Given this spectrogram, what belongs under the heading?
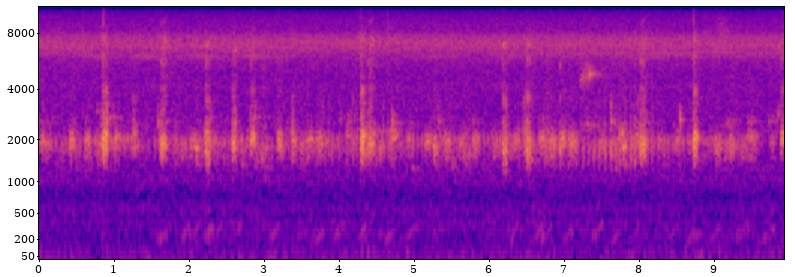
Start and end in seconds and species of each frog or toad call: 0.0	9.9	Boana bischoffi
0.0	9.9	Leptodactylus latrans
4.6	5.2	Sphaenorhynchus surdus
7.0	7.6	Dendropsophus minutus
8.2	8.6	Sphaenorhynchus surdus
~midnight

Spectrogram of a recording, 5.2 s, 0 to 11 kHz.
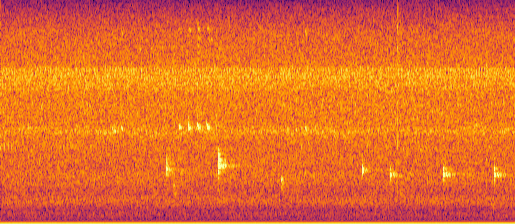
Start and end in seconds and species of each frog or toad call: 2.1	2.4	Sphaenorhynchus surdus
3.5	5.1	Sphaenorhynchus surdus
~9pm

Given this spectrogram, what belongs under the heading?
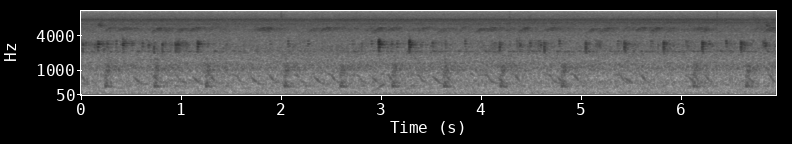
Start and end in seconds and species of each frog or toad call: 0.0	1.6	Sphaenorhynchus surdus
0.0	5.1	Boana prasina
0.0	6.9	Physalaemus cuvieri
2.7	6.9	Sphaenorhynchus surdus
5.9	6.9	Boana prasina
~7pm

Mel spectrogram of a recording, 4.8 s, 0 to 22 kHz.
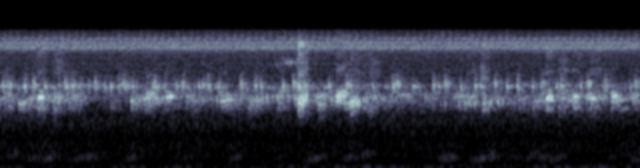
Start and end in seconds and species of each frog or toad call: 0.0	4.8	Boana bischoffi
0.0	4.8	Leptodactylus latrans
0.0	4.8	Sphaenorhynchus surdus
2.0	2.5	Dendropsophus minutus
1:30am

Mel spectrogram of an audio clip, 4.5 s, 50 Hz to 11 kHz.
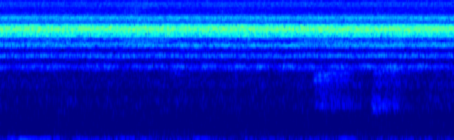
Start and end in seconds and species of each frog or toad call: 3.0	4.3	Boana albopunctata
11:30pm

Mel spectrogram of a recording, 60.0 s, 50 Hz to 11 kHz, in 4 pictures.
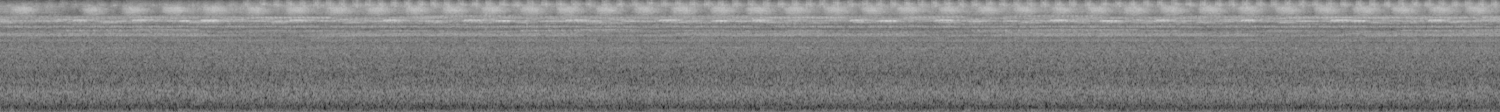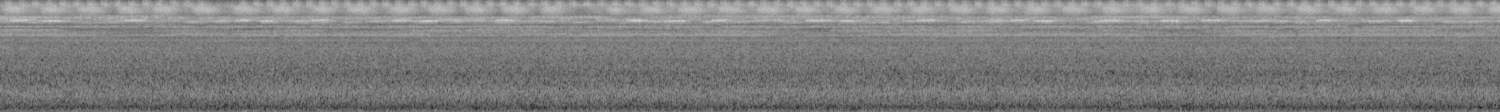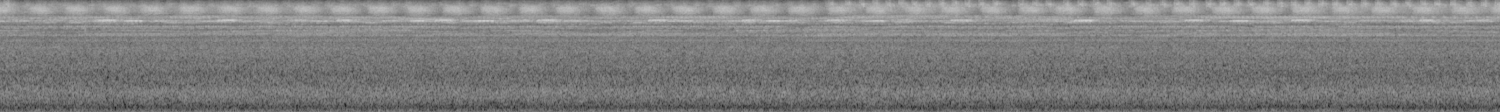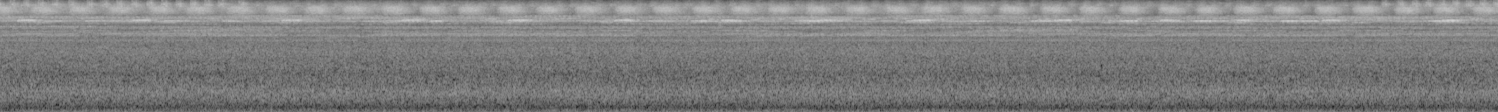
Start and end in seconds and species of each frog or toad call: none
2:30am

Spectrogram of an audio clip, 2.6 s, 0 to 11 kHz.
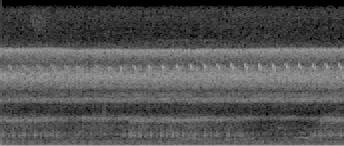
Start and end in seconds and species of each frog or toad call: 0.0	2.5	Boana albopunctata
1.3	2.5	Physalaemus cuvieri
8:30pm

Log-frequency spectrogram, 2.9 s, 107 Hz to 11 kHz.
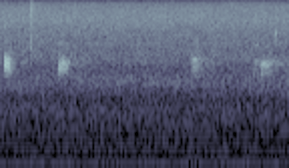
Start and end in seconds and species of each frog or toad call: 0.0	0.7	Boana bischoffi
1.8	2.8	Boana bischoffi
4:30am

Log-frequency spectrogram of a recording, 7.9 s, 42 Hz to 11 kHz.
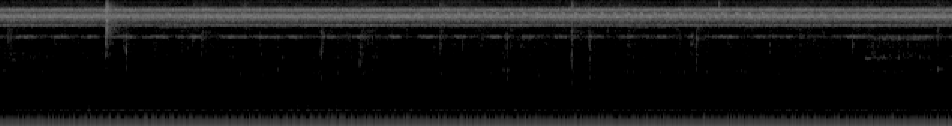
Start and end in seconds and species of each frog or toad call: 7.2	7.9	Boana albopunctata
10pm

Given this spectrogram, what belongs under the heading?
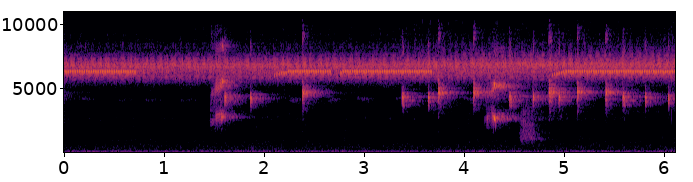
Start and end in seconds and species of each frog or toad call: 1.4	1.8	Dendropsophus minutus
1.5	6.1	Dendropsophus nanus
4.2	4.5	Dendropsophus minutus
4.5	4.8	Scinax fuscovarius
8pm

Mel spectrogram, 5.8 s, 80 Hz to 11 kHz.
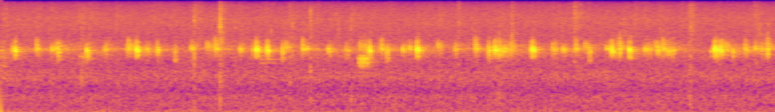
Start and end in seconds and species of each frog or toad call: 0.0	5.8	Sphaenorhynchus surdus
2.6	3.2	Boana bischoffi
5:30am

